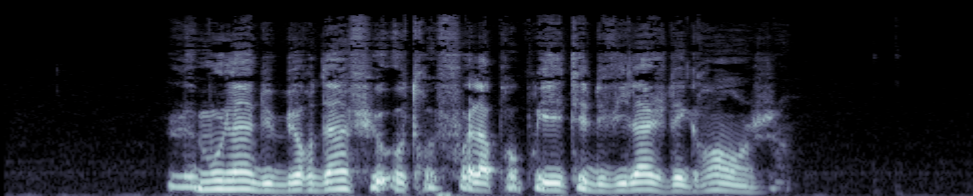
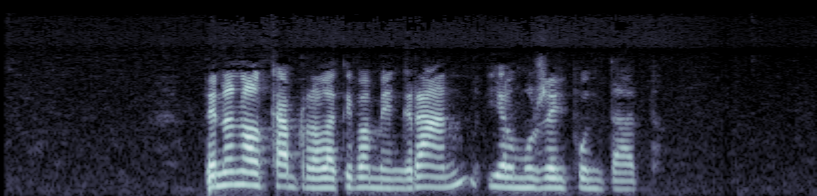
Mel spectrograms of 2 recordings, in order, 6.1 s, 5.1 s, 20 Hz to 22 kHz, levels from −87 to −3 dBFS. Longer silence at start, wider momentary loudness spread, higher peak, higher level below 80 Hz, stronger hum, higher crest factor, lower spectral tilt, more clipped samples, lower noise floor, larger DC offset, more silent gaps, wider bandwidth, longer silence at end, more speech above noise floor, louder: second, 1.05 s vs 1.3 s; second, 9 LU vs 13 LU; about the same, -2 dBFS vs 0 dBFS; first, -50 dBFS vs -62 dBFS; neither; second, 16 dB vs 22 dB; first, -6.5 dB/octave vs -5 dB/octave; neither; first, -66 dBFS vs -61 dBFS; neither; neither; about the same, 16 kHz vs 16 kHz; about the same, 1.25 s vs 1.15 s; first, 49 dB vs 41 dB; about the same, -18 LUFS vs -19 LUFS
